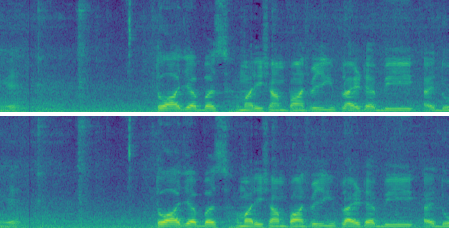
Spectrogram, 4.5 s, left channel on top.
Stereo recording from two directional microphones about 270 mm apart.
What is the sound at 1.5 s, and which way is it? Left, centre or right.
Speech, centre.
